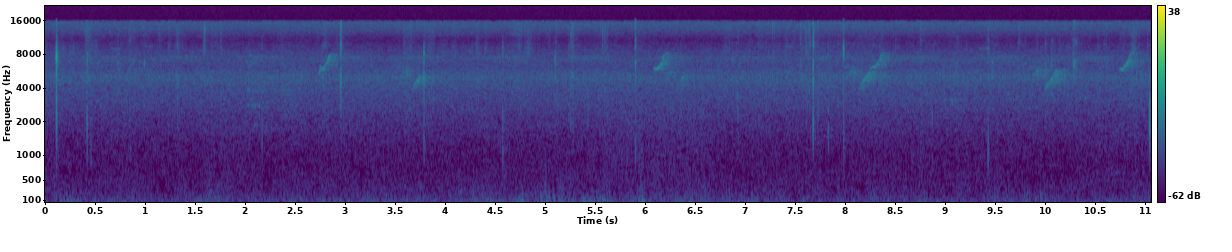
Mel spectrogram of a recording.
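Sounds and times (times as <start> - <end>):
faint clicks: 0.0 - 11.0
bird chirping: 1.9 - 4.0, 5.9 - 6.6, 7.8 - 11.0.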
